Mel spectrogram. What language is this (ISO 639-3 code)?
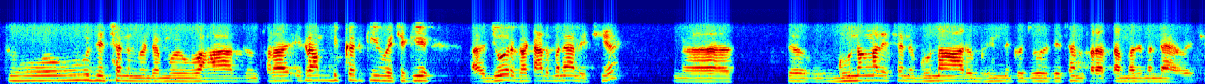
mai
